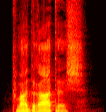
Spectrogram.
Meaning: quadratic, square
- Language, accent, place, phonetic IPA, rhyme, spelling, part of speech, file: German, Germany, Berlin, [kvaˈdʁaːtɪʃ], -aːtɪʃ, quadratisch, adjective, De-quadratisch.ogg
